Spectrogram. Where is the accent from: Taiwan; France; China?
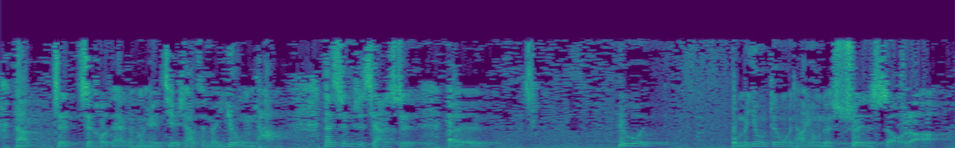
China; Guangdong; 就我们广东人很喜欢搞这个东西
